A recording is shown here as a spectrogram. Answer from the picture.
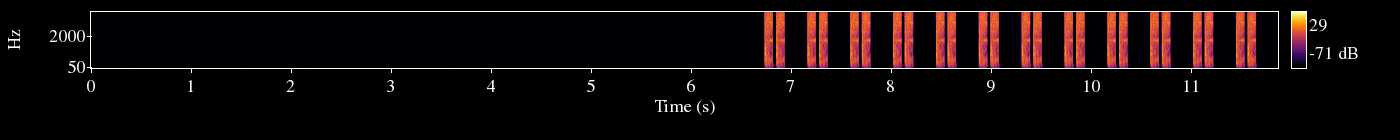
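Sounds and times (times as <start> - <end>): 
drum loop with hi-hat at 140 BPM: 6.8 - 11.8.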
